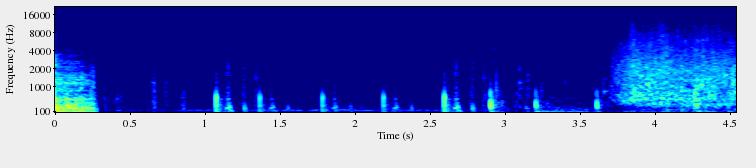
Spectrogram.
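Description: Footsteps thud softly on grass.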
